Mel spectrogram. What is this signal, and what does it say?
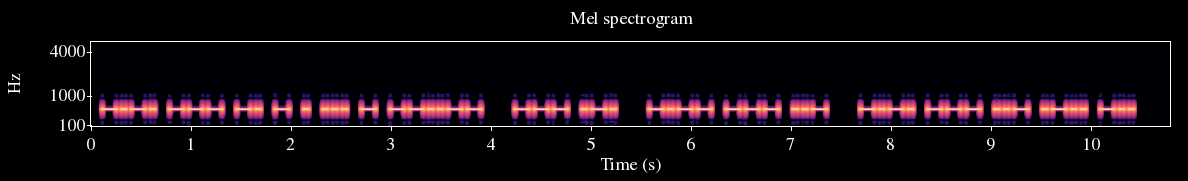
Morse code, heard as a keyed tone, about 25 wpm, 600 Hz. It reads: CONTEST, OR YOU COULD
